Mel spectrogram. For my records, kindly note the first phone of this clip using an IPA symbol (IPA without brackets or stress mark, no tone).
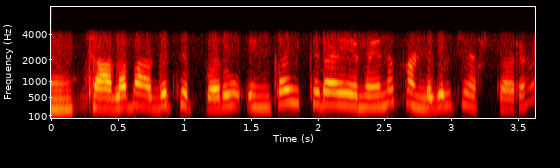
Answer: t͡ʃ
